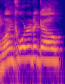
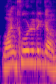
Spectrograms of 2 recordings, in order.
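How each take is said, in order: First: Excited. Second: Said in the usual way. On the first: Real, not acted. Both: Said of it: "Gotta kinda tone it down".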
